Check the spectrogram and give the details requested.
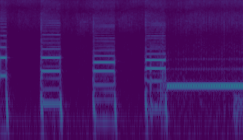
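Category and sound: signal or alarm, telephone number being dialed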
